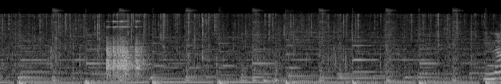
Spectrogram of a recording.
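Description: Egg sizzling in a hot pan while the pan is shifted around, a steady close frying hiss with light metallic scrapes and clinks over a background of music.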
